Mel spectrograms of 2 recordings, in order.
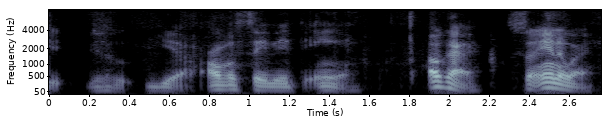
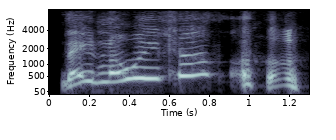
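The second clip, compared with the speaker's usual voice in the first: much higher and louder, gasping "They know each other?"; stunned disbelief; 13 dB louder than usual. Retold or imitated. To viewers, retelling finding out two creators know each other, a loud shocked shriek. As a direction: shriek it like the news floors you. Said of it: "'cause I was like".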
